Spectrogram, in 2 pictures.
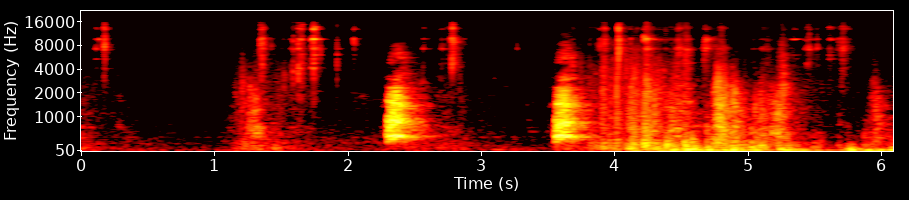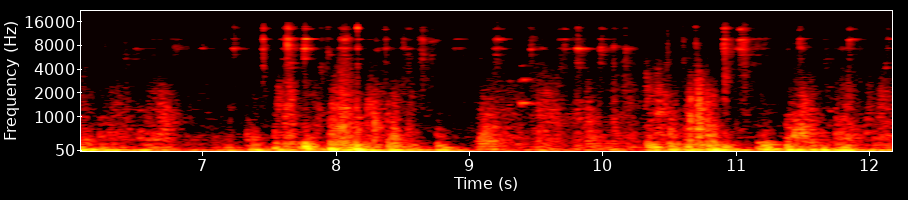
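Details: Black Labrador retriever standing and barking while watching a Weimaraner get the zoomies; two sharp, loud barks early on, then continuous scuffling, thumping and running noise from the playing dog, with a few softer vocal bursts.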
